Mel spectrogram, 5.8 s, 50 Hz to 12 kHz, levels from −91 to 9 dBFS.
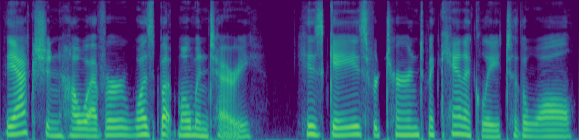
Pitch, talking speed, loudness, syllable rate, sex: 170 Hz, 135 wpm, -19 LUFS, 4.7 syllables/s, female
